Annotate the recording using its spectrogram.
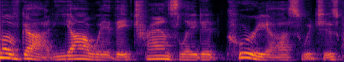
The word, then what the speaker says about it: Yahweh: When scholars finally, much, much later, figure out what was going on, uh, they guess that the name was probably pronounced Yahweh. I'm not sure exactly how they came to that conclusion, or Yahweh.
